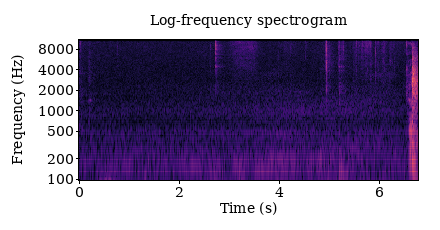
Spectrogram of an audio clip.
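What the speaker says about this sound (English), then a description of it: "Take my wire cutters" Wire cutters snip thread at a fly-tying vise, a few small, brief clicks and snips over quiet background noise, close by, with no voices.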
